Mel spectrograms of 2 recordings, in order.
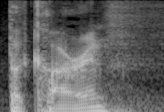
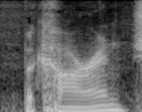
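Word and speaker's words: Baccarin: Bakarin. – Bakarin.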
